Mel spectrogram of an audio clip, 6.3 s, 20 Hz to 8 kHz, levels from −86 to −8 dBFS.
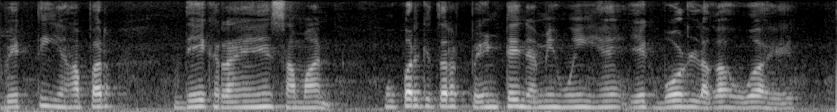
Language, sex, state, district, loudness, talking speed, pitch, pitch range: Hindi, male, Bihar, Saran, -30 LUFS, 180 wpm, 160 Hz, 145-165 Hz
